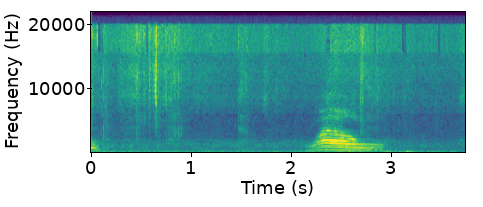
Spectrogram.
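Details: Cat giving a single clear meow lasting under a second, rising quickly then gliding slowly downward, in a quiet indoor room with low background hum.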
